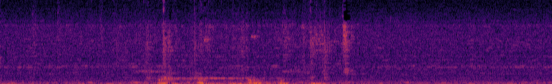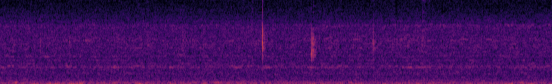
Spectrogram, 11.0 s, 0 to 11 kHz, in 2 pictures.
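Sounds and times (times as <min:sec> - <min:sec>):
car road noise: 0:00.0 - 0:11.0.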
